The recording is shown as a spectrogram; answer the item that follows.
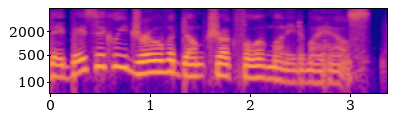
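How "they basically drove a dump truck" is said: usual speaking voice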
